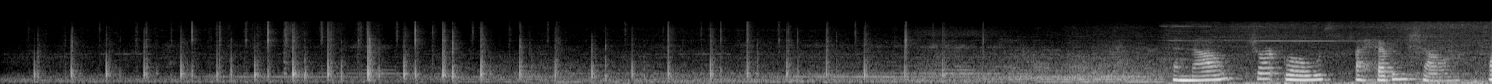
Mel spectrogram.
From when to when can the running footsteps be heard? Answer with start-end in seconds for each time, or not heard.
0.2-9.8.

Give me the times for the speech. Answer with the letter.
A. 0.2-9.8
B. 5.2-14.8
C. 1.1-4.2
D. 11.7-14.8
D.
